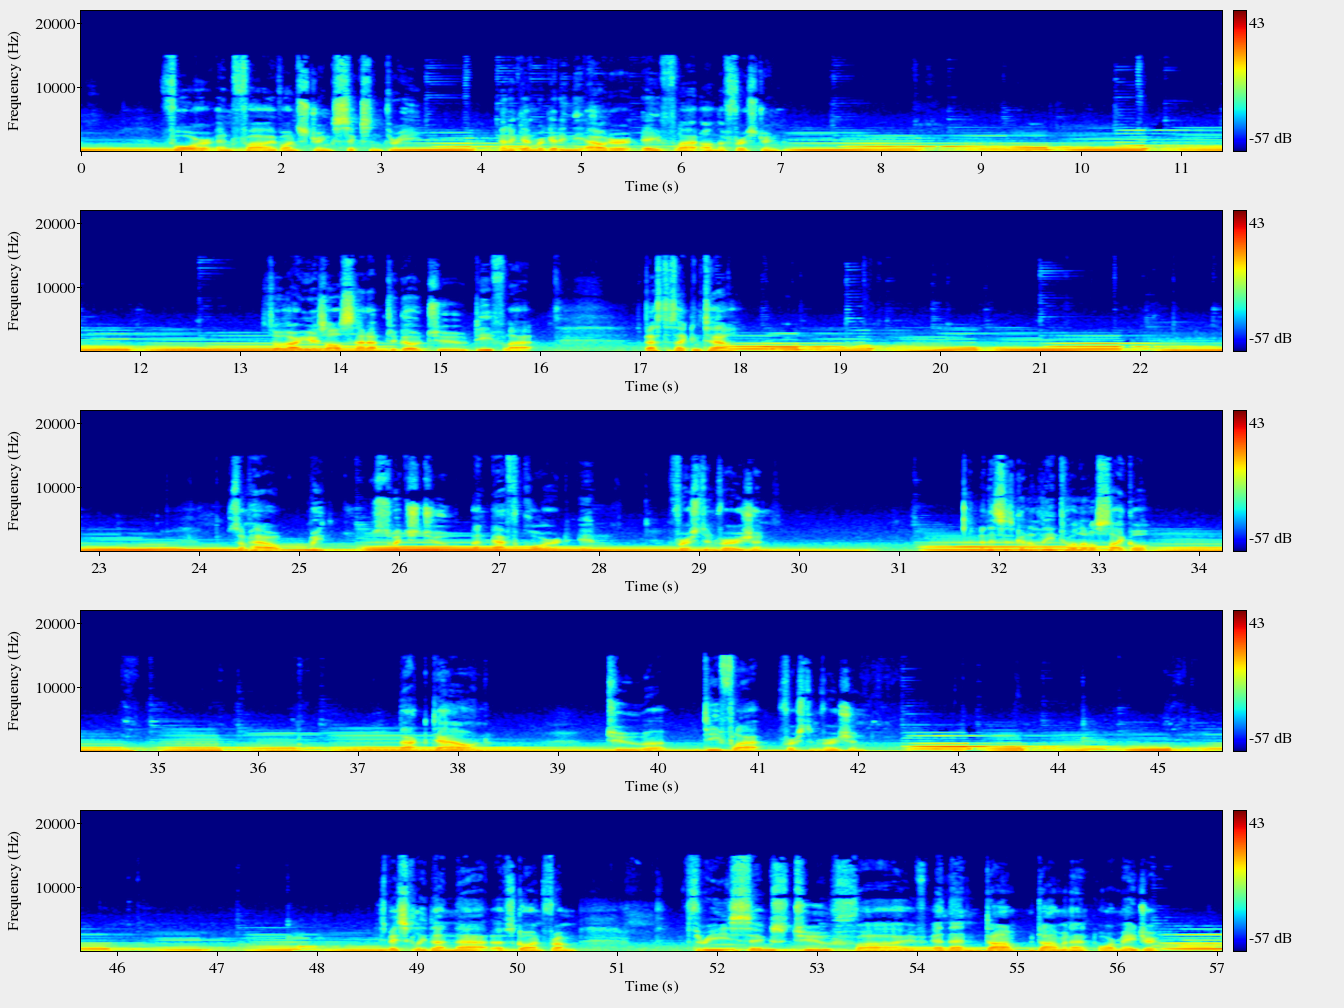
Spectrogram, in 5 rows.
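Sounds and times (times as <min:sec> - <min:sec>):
electric guitar chords: 0:00.0 - 0:02.2, 0:03.0 - 0:15.4, 0:17.7 - 0:57.0.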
